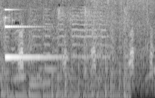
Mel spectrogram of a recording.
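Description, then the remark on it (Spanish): Ducks quack in quick, rhythmic bursts, several calls overlapping, with a steady high tone running beneath before the sound cuts off abruptly near the end. “Pero no olvides, los patos no son míos.”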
